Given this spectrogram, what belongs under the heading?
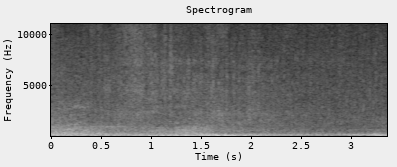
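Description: Incendio fire spell cast in Hogwarts Legacy, a dense, roaring burst of flame with a booming low rumble that holds steady and loud throughout.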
